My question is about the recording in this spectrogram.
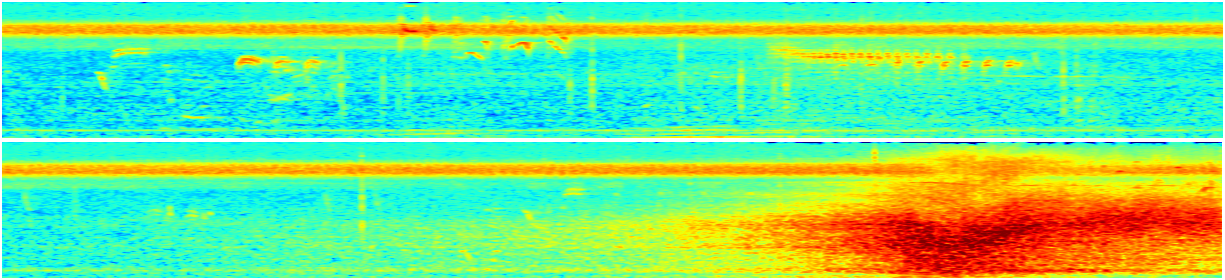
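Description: A car passes close by, its engine and tyre noise swelling to loud about two-thirds of the way through and then fading. Before it, a steady high insect drone with scattered bird chirps.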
